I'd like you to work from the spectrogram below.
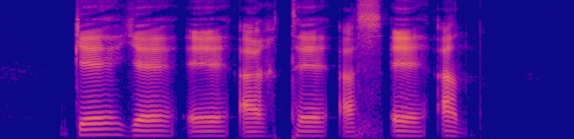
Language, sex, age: Norwegian, male, 21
